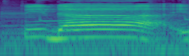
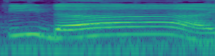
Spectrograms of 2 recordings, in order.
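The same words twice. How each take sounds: First: It is said short and plain. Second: It is drawn out with strong emotion. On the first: An ordinary refusal. "itu penolakan biasa" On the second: A refusal showing sadness, shock or anger. "itu bisa penolakan sedih, itu bisa terkejut, terus juga bisa marah"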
